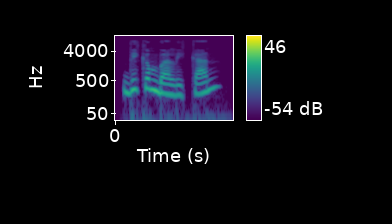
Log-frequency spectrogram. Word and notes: dikembalikan: Indonesian

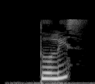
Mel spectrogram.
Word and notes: tulis: indonesian

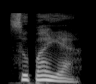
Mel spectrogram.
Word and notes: supaya: Indonesian

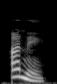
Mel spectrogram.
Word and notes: ane: indonesian

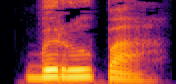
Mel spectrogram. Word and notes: berupa: indonesian

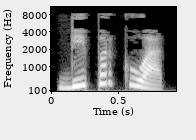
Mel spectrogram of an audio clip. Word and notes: diperkuat: Indonesian

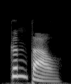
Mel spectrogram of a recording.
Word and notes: kental: indonesian

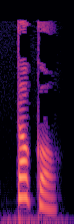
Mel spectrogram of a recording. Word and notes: toko: Indonesian

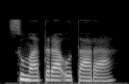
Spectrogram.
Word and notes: sumatera utara: Indonesian

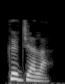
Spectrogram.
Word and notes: gejala: Indonesian

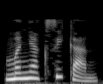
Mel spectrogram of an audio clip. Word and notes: menyaksikan: Indonesian

